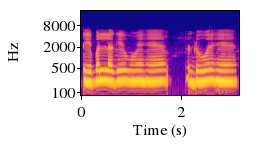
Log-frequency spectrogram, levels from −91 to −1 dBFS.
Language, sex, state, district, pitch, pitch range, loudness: Hindi, female, Jharkhand, Palamu, 220 Hz, 215-225 Hz, -12 LUFS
